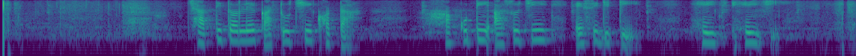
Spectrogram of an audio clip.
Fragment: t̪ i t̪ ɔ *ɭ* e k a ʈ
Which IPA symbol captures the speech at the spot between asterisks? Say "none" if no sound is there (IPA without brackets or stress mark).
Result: l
